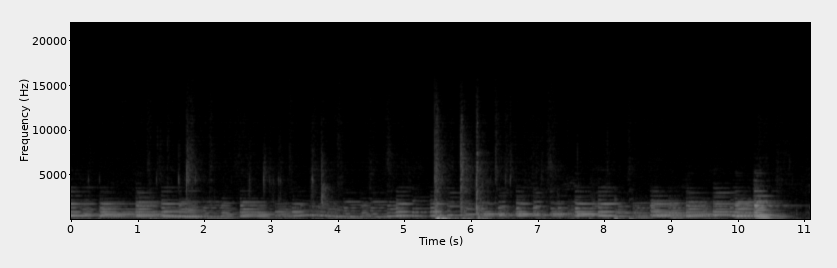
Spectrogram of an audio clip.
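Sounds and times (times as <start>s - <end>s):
piano melody: 0.0s - 11.0s
light taps: 1.2s - 4.1s.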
